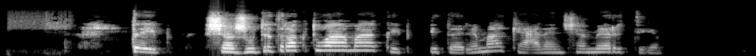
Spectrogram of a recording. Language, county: Lithuanian, Panevėžys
